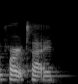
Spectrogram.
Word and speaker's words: apartheid: The apartheid. – That there was a truth and recollection? – Reconciliation. I got it. So the question is, in South Africa, after the apartheid,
